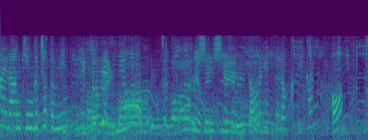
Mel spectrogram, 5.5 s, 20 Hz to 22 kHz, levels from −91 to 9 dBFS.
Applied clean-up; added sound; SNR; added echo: neural separator model SepFormer DNS4.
